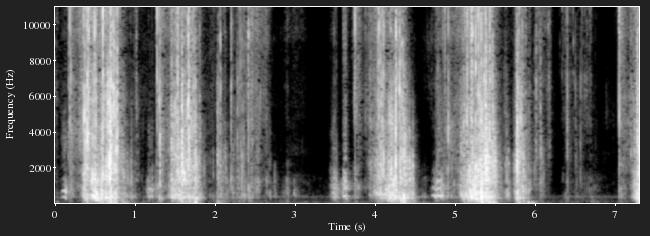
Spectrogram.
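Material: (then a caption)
Glossy paper. A hand flips the pages of a thick, glossy paper magazine lying open, fast and aggressively, making them flutter. Bursts of bright, crinkly, papery rustling and flapping come in quick waves, with short quiet gaps between them.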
